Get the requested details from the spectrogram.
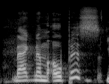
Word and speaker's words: Magnum Opus: The Magnus Opum? – Yeah. The Magnus Opum. – I pronounced that completely wrong. – Magnum Opus? – Yeah, that.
